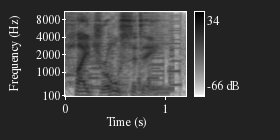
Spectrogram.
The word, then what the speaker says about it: Hydrocity: __ ] Yeah, it's how it's spelled in the game. It's one single word. Yeah, so it's foresight, but we don't say fore-site because it's one word.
